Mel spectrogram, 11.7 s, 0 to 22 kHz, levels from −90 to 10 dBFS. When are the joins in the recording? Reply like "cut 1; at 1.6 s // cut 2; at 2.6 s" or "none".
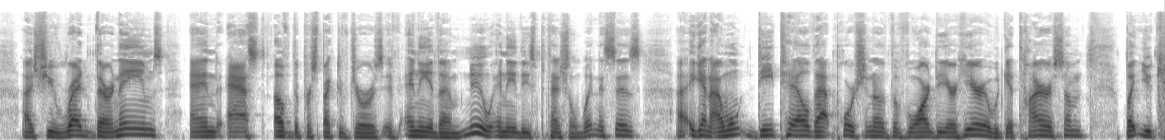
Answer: cut 1; at 2.3 s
